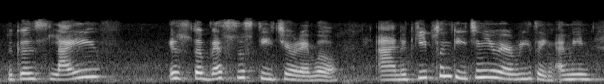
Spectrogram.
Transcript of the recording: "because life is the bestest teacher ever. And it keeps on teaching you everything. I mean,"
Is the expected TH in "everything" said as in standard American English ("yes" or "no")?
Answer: no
